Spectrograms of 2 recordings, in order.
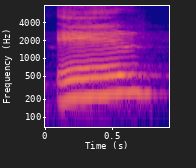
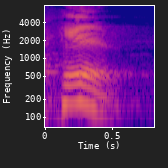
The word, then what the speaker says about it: heir: It is heir and not hair. H-A-I-R is hair, and H-E-I-R is heir.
